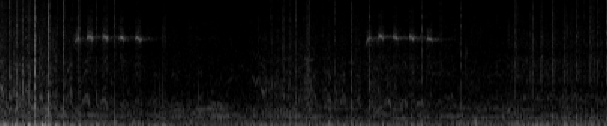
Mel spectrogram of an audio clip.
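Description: Bird calls: two short runs of quick, high chirps about three seconds apart, with a burst of sharp clicks at the start and fainter clicks near the end.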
